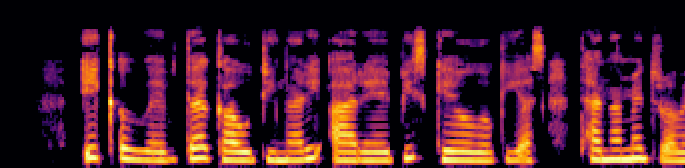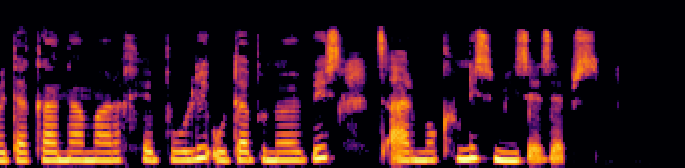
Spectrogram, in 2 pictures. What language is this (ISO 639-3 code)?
kat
